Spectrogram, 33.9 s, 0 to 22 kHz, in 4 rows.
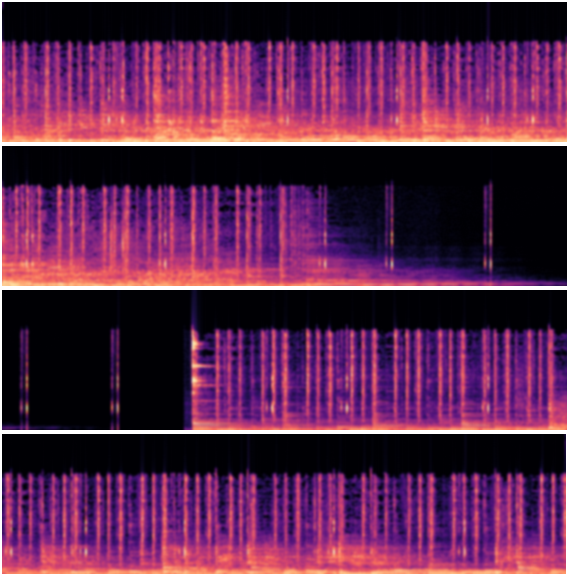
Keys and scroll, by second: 7.7 c.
